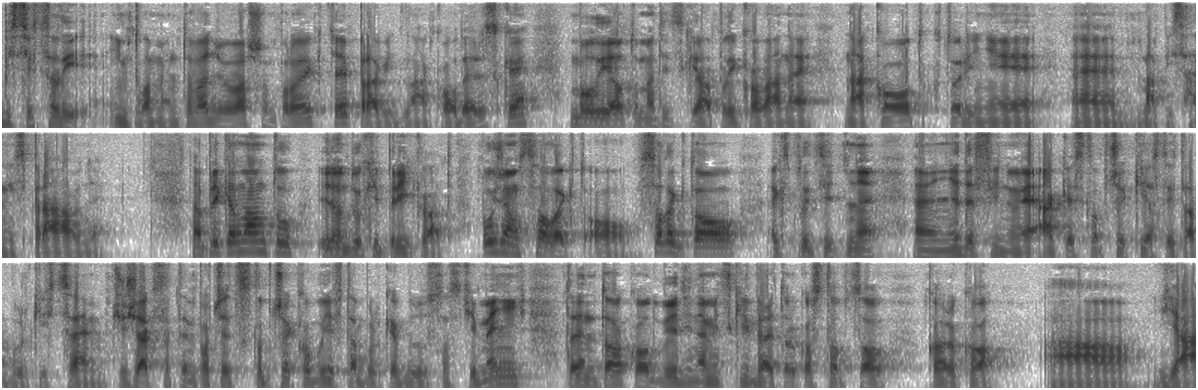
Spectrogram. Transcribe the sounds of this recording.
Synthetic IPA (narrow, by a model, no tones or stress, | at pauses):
biscɛxt͡sɛliḭmplɛmɛnt̪ɔʋaɟʋɔʋaʃɔmpɾɔjɛkcɛpɾʔaʋid̪laːkɔːd̪ɛɾskɛː | bɔliaʊt̪ɔmat̪it͡skiaplikɔʋanɛːnakɔːt̪kt̪ɔɾiːɲɪɛjɛ | napiːsaniːspɾʔaːʊɲɛ | napɾiːklad̪maːmt̪ujʔɛd̪nɔd̪uxiːpɾiːkla̰t̪pɔuʒiːʋamsɛlɛkt̪ɔ̰lsɛlɛkt̪ɔlʔɛ̰ksplit͡sit̪ɲɛ | ɲɛd̪ɛfinujɛʔa̰kɛːst̪lˠɔpt͡ʃɛkijast̪ɛjt̪abuʎkixt͡sɛmt͡ʃiʒɛaksat̪ɛnpɔt͡ʃɛt̪st̪lˠɔpt͡ʃɛkɔʊbuɟɛft̪abuʎkɛvbud̪uːt͡snɔscimɛɲict̪ɛnt̪ɔkɔːd̪buɟɛd̪inamit͡skiʋibɛɾac̚t̪ɔʎkɔst̪lˠɔpt͡sɔʊ | kɔʎkɔ | ja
